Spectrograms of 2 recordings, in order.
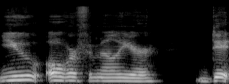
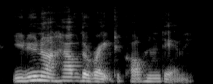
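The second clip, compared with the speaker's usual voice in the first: ordinary delivery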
